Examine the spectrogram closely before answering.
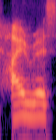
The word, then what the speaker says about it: Hiraes: And so we put an S at the end and replaced this TH. And so, yeah, then we had Hiraes, and still we have this meaning of the name.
